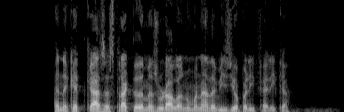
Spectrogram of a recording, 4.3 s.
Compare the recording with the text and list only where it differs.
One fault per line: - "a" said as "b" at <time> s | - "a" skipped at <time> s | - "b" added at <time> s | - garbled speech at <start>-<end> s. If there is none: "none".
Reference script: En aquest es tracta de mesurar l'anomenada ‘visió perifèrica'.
- "cas" added at 1.1 s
